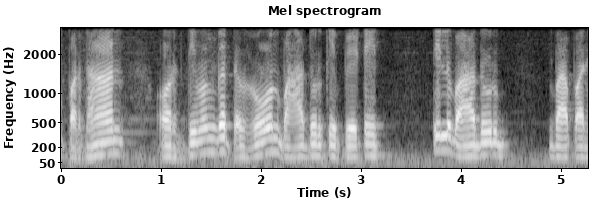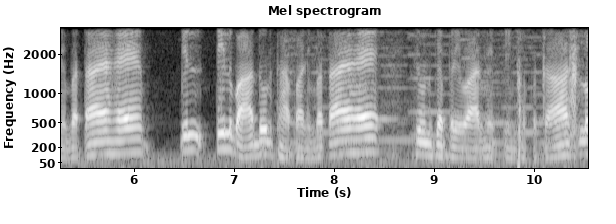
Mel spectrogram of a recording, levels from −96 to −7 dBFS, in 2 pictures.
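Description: Aliasing runs throughout. Content above 3 kHz was not filtered before downsampling, so it folds back as gritty, metallic tones, consistent with a 6 kHz rate.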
